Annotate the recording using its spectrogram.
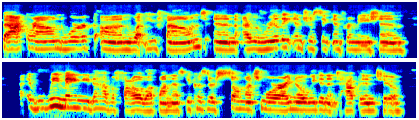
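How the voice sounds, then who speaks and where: A woman talks at a medium pitch with ordinary pitch variation. It is an unremarkable speaking voice. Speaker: podcast co-host. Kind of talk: casual chat.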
